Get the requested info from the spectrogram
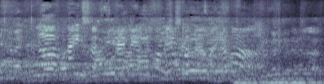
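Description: Many students chattering at once in a crowded corridor, overlapping voices with no single speaker standing out. Near the end a low rumble comes in over the voices.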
